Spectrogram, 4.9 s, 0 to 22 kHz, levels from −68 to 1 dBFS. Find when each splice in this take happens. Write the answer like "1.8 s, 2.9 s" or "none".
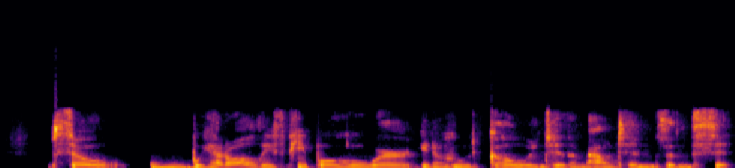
0.9 s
